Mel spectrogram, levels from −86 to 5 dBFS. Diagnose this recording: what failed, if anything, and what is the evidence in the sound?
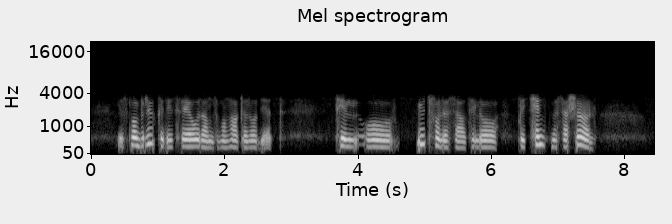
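The failure is at the codec stage: the whole clip has passed through a Codec 2 vocoder. Throughout, the speech sounds robotic and buzzy, confined to roughly 300 Hz to 3.5 kHz with nothing above 3.8 kHz, and the damage is heavy, even at Codec 2's highest 3.2 kbit/s mode. The decoder rebuilds the voice from sine waves using only pitch, voicing, energy and a spectral envelope. A spectrogram would show unnaturally regular harmonic lines, coarse formants and a hard ceiling, and the waveform would not resemble the original.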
